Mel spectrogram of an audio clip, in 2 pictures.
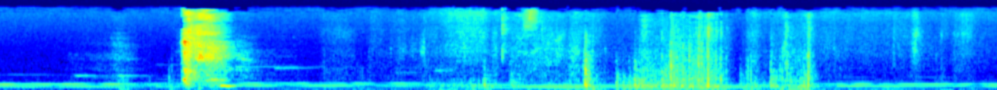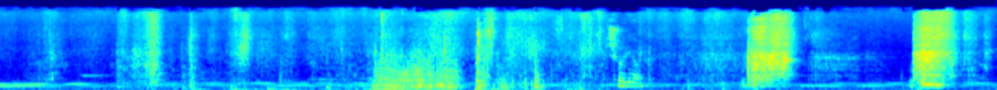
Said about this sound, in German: Gott, was ist denn jetzt los? Entschuldigung, warum muss ich denn jetzt niesen?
